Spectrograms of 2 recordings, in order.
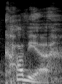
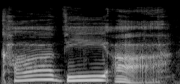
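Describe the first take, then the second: First: The name is said at normal speed. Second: The name is said slowly and deliberately.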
